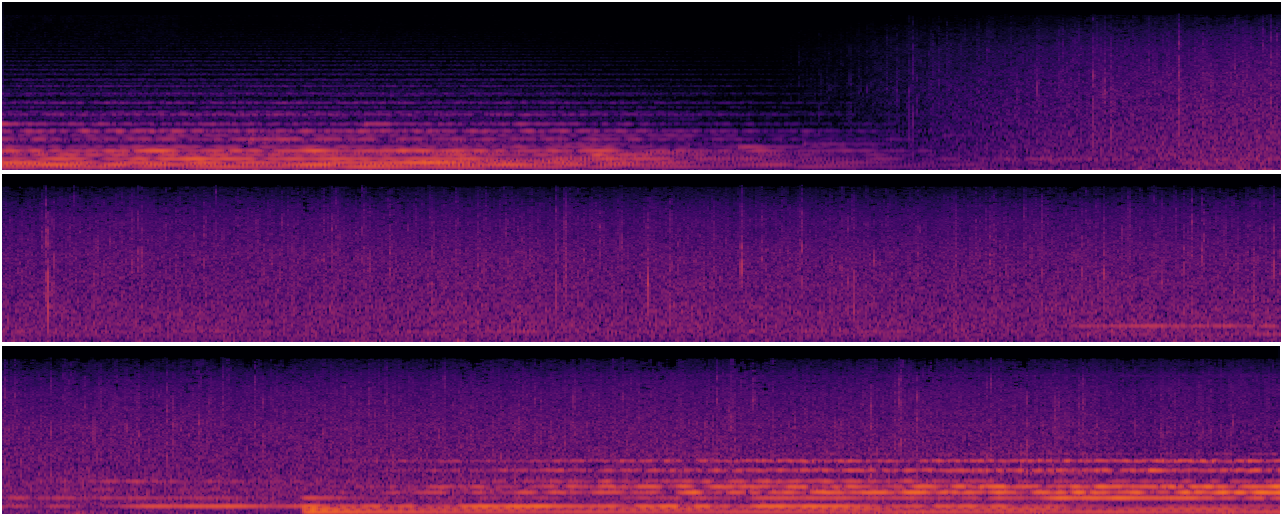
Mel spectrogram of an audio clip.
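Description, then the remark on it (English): Steady rain patters on a hard surface in Alaska on a quiet, rainy day, a dense, even hiss with scattered sharper drops, while soft sustained musical tones hum beneath it at the start and swell back near the end. “There's nothing you need to do right now, so just follow the sound of my voice as we head far into the northern part of the world, Alaska to be exact, on a quiet, rainy day.”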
